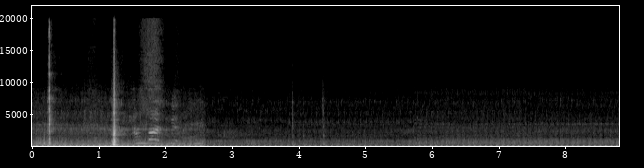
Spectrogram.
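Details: Yamaha Mio Soul i 125 scooter warming up after valve clearance adjustment, complaint hard starting when hot and a metal-on-metal noise near the tensioner: soft, even idle putters steadily after handling thumps, no top-end tapping; engine now quieter.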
